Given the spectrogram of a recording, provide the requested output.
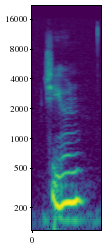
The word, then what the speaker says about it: Chiune: It's spelled C-H-I-U-N-E, and the last name is S-U-G-I-H-A-R-A. – Chiyun.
